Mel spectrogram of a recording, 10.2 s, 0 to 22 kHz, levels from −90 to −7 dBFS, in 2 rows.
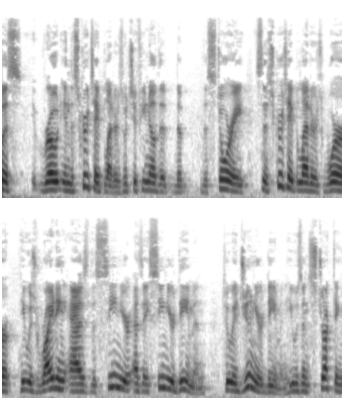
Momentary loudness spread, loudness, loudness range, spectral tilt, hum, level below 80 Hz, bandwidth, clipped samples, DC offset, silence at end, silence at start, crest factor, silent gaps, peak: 11 LU; -28 LUFS; 3 LU; -5 dB/octave; none; -62 dBFS; 15.5 kHz; under 0.1%; under 0.1%; 0 s; 0 s; 18 dB; none; -10 dBFS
